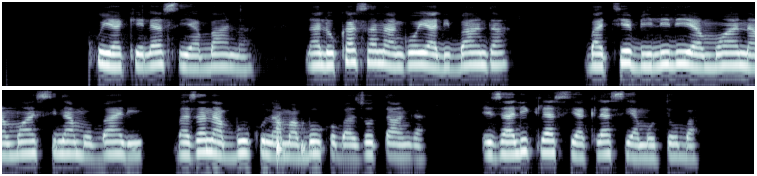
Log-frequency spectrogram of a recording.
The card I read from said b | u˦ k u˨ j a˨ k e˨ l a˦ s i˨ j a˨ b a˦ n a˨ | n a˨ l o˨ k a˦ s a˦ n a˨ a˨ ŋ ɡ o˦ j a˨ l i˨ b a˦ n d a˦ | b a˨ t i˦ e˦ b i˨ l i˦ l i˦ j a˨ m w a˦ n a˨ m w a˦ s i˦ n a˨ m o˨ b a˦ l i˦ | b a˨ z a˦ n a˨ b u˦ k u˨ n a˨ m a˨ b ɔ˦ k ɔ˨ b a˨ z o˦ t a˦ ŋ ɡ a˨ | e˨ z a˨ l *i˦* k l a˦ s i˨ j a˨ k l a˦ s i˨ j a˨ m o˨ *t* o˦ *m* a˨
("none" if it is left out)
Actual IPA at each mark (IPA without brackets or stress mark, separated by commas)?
i˦, t, b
